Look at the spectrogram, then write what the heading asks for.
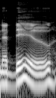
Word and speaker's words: Nadeau: The EAU and Nadeau is pronounced O in French. Like, oh my God, it's crazy to write the sound O.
